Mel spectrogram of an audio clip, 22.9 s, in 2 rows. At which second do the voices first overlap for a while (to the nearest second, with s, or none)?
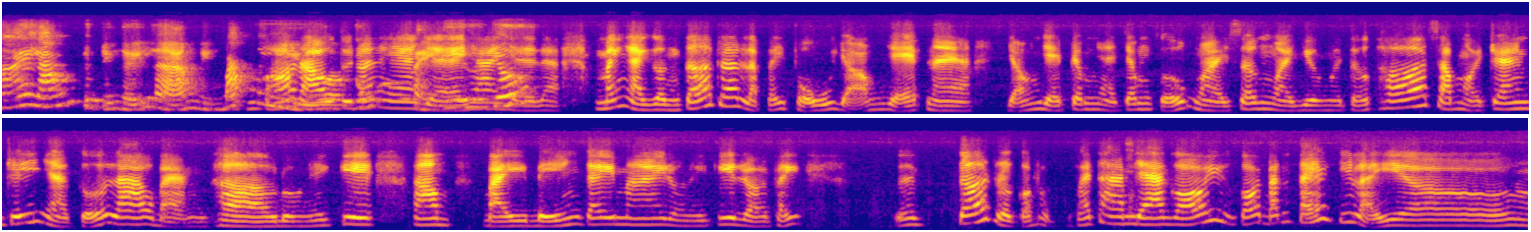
2 s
